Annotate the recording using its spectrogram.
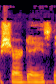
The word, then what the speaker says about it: Sade: But it turned out her name is spelled, for the kids out there who don't know these things, her name, Sade's name, is spelled S-A-D-E. As in the Marquis de, except it's pronounced Sade. And if you've heard her, she sounds like a Sade, not Assad.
